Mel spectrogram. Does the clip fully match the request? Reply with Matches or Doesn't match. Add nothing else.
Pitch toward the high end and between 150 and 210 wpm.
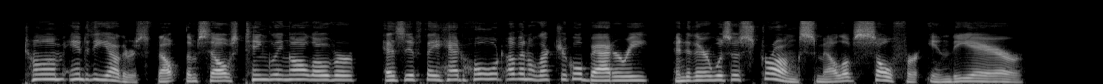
Matches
